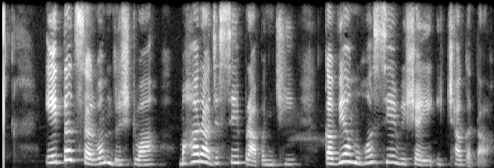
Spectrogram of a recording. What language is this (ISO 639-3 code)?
san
